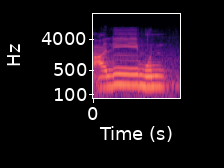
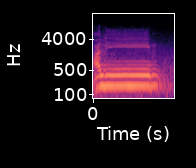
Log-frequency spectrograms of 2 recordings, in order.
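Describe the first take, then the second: First: The final vowel is sounded, ending on mun. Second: The final vowel and nun are dropped, ending on m. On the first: The reading seems to carry on to the next word. "Kalau kita nak waqaf tapi masih lagi bunyi baris dia ... tu mun tu bukan mahad" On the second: The reading stops fully at the word. "kalau kita matikan bunyi dia macam mana? ... tu mahad"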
